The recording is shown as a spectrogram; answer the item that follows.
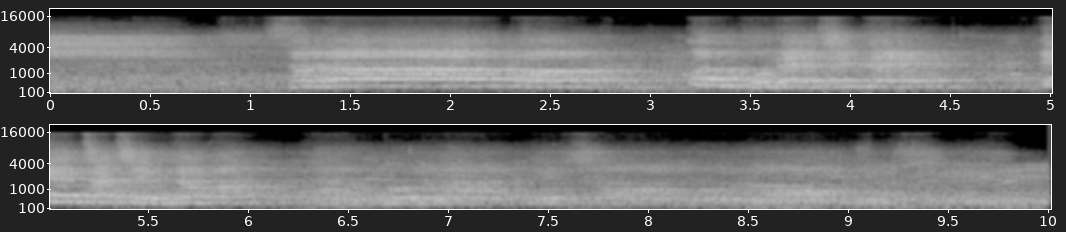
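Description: Church choir singing together, the voices coming in strongly about a second in and easing to a softer level after about six seconds.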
